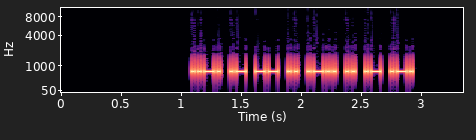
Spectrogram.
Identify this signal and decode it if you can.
Morse code, heard as a keyed tone, about 44 wpm, 700 Hz. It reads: FAMILIAR
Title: Top 751-1000 Words 45wpm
